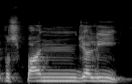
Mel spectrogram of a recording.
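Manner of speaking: पुष्पांजलि drawn out, ending in long "lee"; common misspelling sounded. Shown as a demonstration. Teacher showing how many write it, पुष्पांजलि stretched to long "lee". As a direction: stretch पुष्पांजलि slowly, holding the final vowel. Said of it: "बहुत लोग इसको ऐसे लिखते हैं".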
